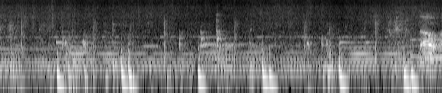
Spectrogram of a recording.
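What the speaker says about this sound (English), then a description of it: "I'm gonna just stir this up a little bit" Cauliflower is stirred in a pan for vegan mac and cheese, with a soft sizzle and a run of rhythmic scraping strokes over faint tonal background sounds.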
